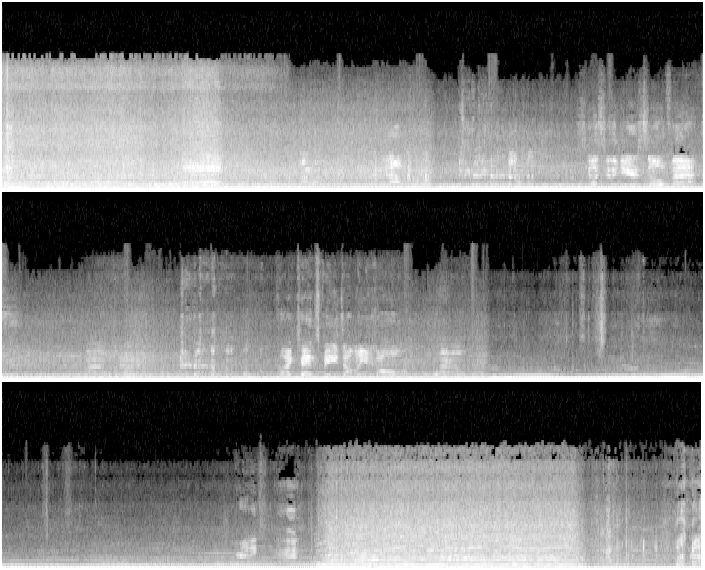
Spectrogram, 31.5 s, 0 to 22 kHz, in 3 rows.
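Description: Whipple-supercharged Ford F-150 engine heard from inside the cab, running and revving under hard acceleration, its pitch climbing and falling several times and rising most steeply near the end.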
